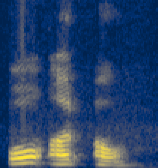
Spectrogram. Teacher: कंठोस यानी कंठ और ओठ दोनों से उच्चारित होने वाले वर्ण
